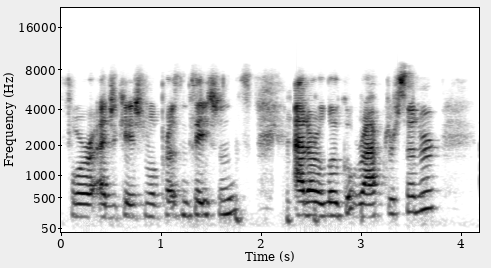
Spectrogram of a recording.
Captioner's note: chuckling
